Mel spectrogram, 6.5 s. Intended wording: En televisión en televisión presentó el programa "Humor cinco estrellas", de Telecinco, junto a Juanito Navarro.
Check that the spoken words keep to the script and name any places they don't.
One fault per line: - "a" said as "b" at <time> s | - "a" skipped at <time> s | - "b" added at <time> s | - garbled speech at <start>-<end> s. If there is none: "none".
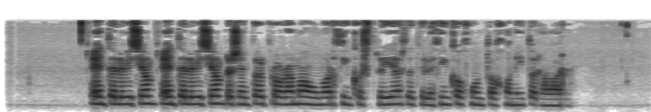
none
